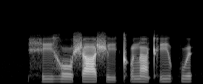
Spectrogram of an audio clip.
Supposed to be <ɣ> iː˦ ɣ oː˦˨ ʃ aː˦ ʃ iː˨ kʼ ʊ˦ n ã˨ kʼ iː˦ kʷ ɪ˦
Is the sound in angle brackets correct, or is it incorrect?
incorrect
